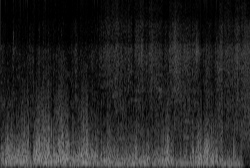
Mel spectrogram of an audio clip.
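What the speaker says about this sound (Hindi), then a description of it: "हवा आज बहुत तेज़ चल रही है" Strong wind buffets the microphone with a loud, continuous low roar and gusty rumble, no talking.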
